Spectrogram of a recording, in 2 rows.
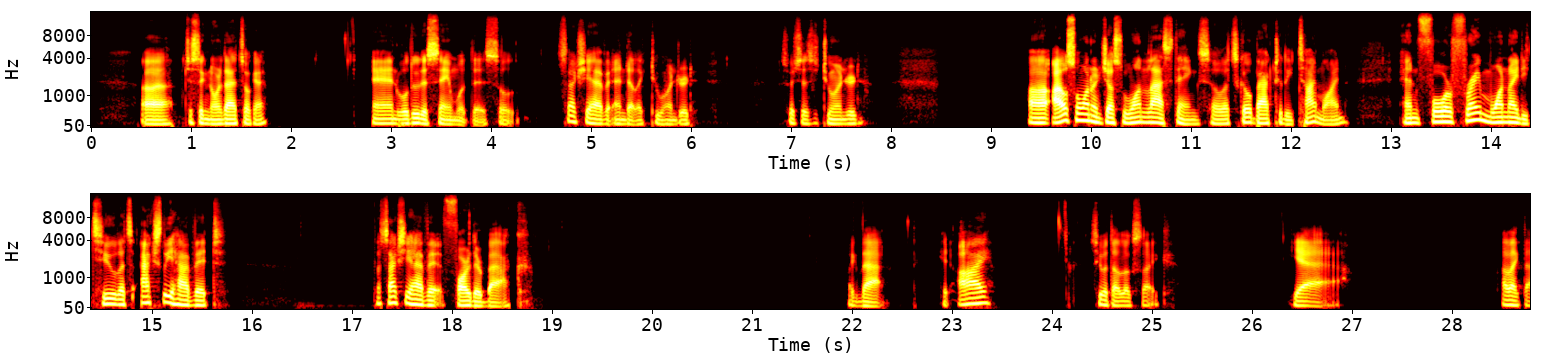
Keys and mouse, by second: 3.0 click, 4.4-5.6 drag, 5.4 0, 6.8 click, 7.4 0, 8.4 space, 9.0 click, 11.3 click, 13.3-14.6 drag, 16.6-18.7 shift+drag, 19.1-21.6 shift+drag, 23.1 i, 24.3 click, 24.4 space.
